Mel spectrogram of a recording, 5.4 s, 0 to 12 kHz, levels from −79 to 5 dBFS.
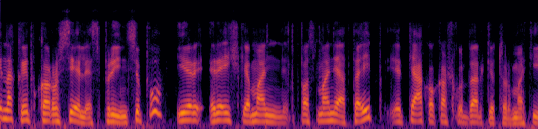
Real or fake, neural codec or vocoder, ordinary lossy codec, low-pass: real; none; Opus, 16 kbps; 7.2 kHz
